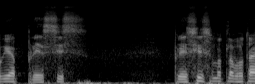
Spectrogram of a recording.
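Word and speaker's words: précis: तो ये हो गया संक्षेपण, ठीक है, प्रेसिस। लेकिन अगर इसमें ई जोड़ देंगे तब इसका मतलब हो गया प्रिसाइज। प्रोनाउंसिएशन में भी डिफरेंस है, प्रेसिस, और इसका हो गया प्रिसाइज।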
